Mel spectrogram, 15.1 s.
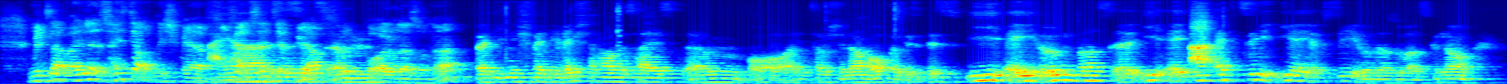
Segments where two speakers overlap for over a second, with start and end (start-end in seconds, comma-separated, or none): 2.2-3.8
